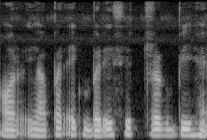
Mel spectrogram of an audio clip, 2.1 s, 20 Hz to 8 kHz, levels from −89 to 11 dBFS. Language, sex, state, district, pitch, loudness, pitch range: Hindi, male, Tripura, West Tripura, 125 Hz, -18 LUFS, 120-135 Hz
